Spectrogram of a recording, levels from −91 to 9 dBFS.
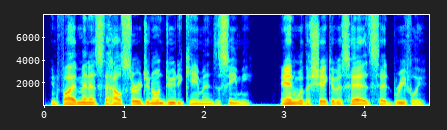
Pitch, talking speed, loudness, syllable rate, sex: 115 Hz, 275 wpm, -19 LUFS, 6.7 syllables/s, male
